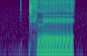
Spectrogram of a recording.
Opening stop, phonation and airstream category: aspirated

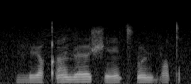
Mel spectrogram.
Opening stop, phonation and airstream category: ejective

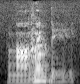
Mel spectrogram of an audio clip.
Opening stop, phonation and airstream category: implosive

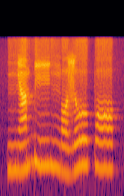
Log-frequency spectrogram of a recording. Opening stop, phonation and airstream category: implosive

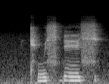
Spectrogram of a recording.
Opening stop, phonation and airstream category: aspirated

